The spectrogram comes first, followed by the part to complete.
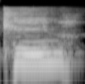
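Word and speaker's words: Kean: the woman is um Leslie Kaine uh she pronounces it can but it's actually spelled Keen ke a an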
